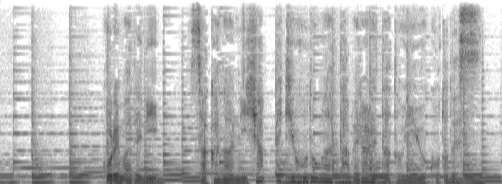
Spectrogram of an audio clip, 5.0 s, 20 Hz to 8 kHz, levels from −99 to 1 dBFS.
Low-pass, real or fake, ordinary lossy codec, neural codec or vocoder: none; real; none; none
